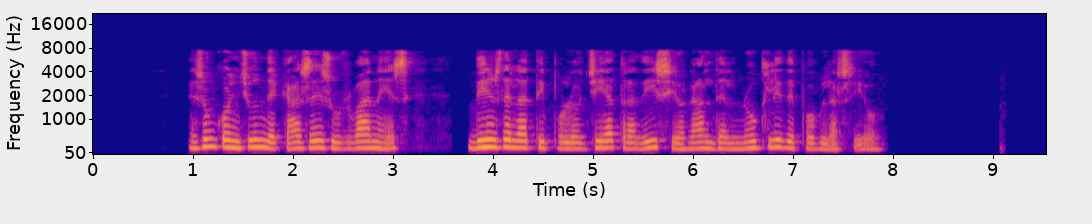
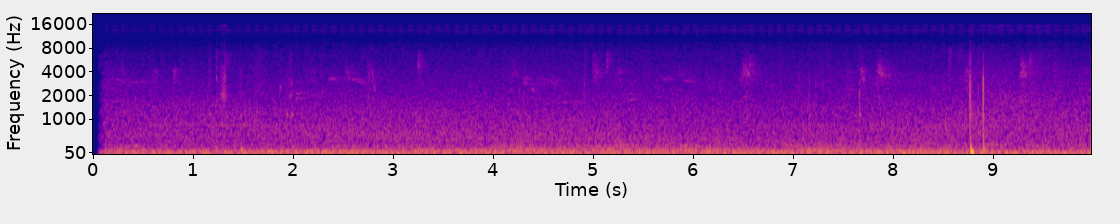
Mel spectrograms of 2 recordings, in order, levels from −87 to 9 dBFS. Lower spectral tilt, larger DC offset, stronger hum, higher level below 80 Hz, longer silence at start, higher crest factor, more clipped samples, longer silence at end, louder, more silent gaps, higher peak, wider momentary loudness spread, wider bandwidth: second, -5 dB/octave vs -7 dB/octave; neither; neither; second, -66 dBFS vs -30 dBFS; first, 0.95 s vs 0.05 s; second, 18 dB vs 28 dB; neither; first, 1.65 s vs 0 s; first, -20 LUFS vs -31 LUFS; first, 3.60-3.74 s vs none; about the same, -2 dBFS vs 0 dBFS; first, 11 LU vs 4 LU; second, 7.8 kHz vs 15.5 kHz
